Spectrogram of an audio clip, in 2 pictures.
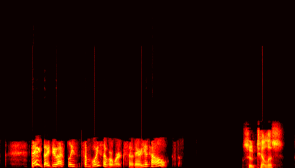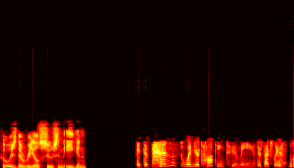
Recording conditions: phone line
